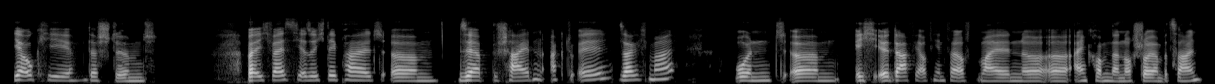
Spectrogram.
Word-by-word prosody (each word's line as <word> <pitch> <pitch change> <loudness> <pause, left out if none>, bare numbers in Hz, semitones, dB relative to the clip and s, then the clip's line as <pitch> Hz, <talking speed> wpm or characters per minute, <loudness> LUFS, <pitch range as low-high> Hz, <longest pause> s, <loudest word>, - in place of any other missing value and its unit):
Ja, 210 -2 +6
okay, 185 -4 -5
das 180 -3 -3
stimmt. 155 0 -5 0.9
Weil 180 +1 +8
ich 190 - -13
weiß 200 +1 +2
nicht - - -4
also, 185 +1 -3
ich 195 +1 -5
lebe 210 +1 -2
halt, 190 -2 +2
ähm, 165 0 0 0.2
sehr 185 +1 +5
bescheiden 185 +3 -1
aktuell, 215 +5 -3
sage 205 +1 +4
ich 215 - -21
mal. 235 +2 +1 0.6
Und, 180 0 -1
ähm, 170 +3 +2
ich, 180 0 -1
äh, - - +6
darf 185 0 +4
ja - - -3
auf - - -12
jeden 185 -1 -12
Fall - - +1
auf 165 - -2
meine, 160 -1 0 0.4
äh, - - -1
Einkommen 170 -1 -2
dann 150 -1 0
noch 150 +1 -2
Steuern 155 -1 +2
bezahlen. 160 +5 0
180 Hz, 180 wpm, -25 LUFS, 165-195 Hz, 0.9 s, Weil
